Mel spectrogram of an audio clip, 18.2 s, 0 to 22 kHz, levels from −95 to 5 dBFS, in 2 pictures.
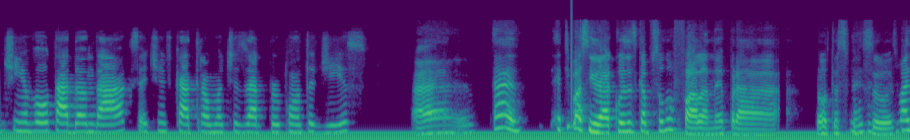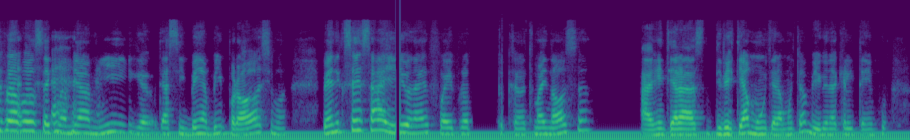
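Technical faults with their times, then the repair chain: hum 50 Hz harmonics 4 -32 dBFS
5.71 pop -5 dBFS
13.05–13.09 gap 44 ms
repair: de-click; de-hum 50 Hz, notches 4; interpolate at 13.05, 44 ms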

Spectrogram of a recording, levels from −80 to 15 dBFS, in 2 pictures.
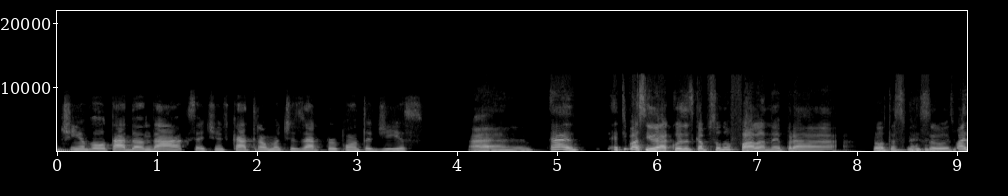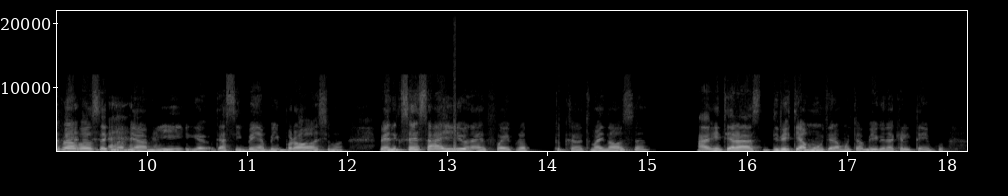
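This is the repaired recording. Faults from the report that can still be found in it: none

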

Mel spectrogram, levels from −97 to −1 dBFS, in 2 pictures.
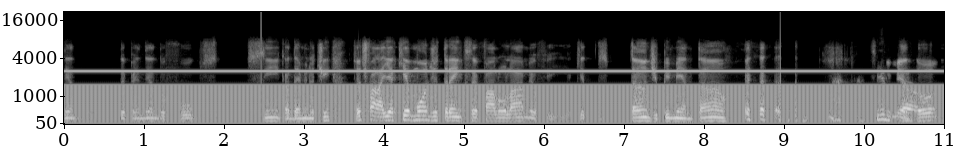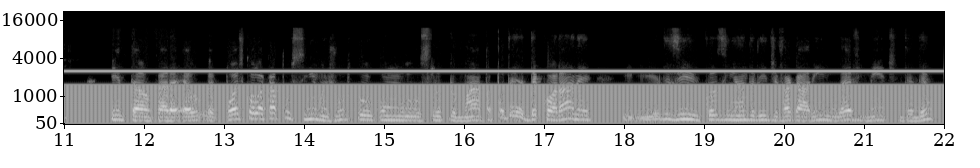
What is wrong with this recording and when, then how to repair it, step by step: buzz 60 Hz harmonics 25 -29 dBFS
tone 2500 Hz -28 dBFS
2.47 pop -8 dBFS
8.96 pop -11 dBFS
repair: de-click; de-hum 60 Hz, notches 25; notch 2500 Hz, Q 30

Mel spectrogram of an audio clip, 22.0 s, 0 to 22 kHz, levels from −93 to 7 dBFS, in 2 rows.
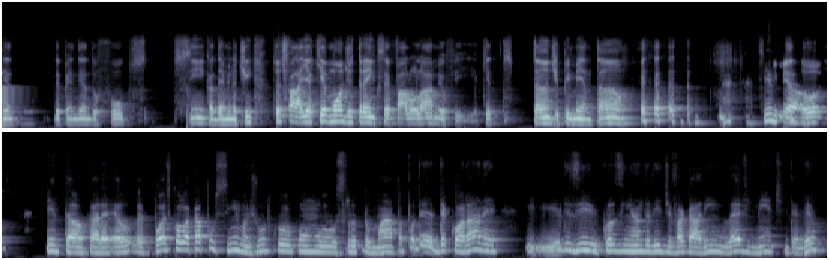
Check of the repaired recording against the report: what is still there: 8.96 pop

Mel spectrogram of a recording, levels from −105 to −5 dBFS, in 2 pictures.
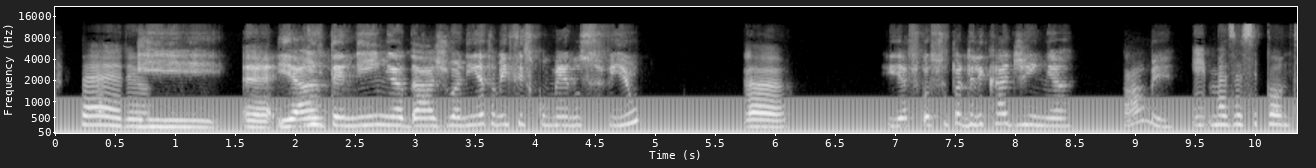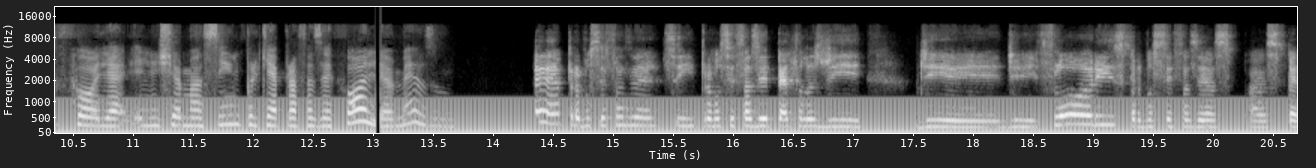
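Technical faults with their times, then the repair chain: buzz 50 Hz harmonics 22 -23 dBFS
13.02–13.06 gap 43 ms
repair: de-hum 50 Hz, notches 22; interpolate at 13.02, 43 ms

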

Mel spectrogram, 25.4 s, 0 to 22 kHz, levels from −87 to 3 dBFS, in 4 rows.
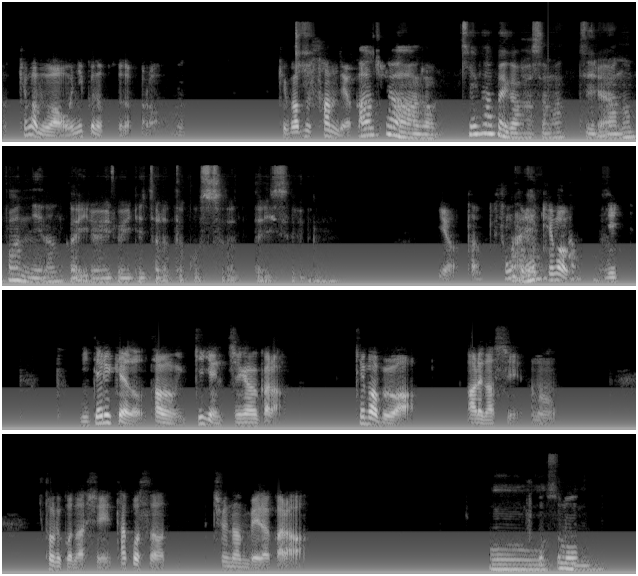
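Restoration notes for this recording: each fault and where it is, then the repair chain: buzz 50 Hz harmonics 24 -31 dBFS
5.46 gap 2.8 ms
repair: de-hum 50 Hz, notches 24; interpolate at 5.46, 2.8 ms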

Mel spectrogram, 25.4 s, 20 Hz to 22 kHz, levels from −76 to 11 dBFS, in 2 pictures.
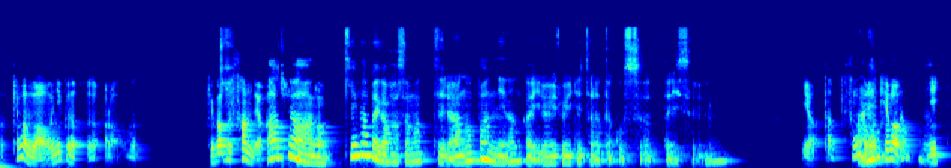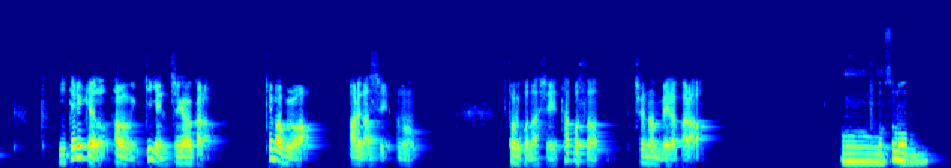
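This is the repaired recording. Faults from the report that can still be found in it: none

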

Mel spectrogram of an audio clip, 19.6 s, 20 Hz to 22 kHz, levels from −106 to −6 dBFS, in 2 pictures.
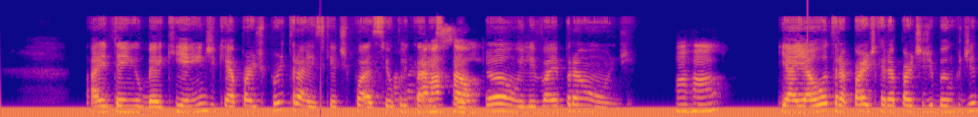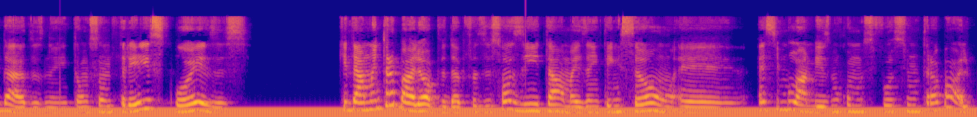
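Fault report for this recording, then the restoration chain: hum 60 Hz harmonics 5 -34 dBFS
3.19–3.2 gap 12 ms
8.07 pop
10.37 gap 3.7 ms
15.03 pop -19 dBFS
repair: de-click; de-hum 60 Hz, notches 5; interpolate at 3.19, 12 ms; interpolate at 10.37, 3.7 ms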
